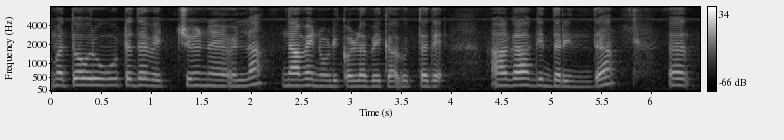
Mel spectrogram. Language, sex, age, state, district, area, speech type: Kannada, female, 18-30, Karnataka, Tumkur, rural, spontaneous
